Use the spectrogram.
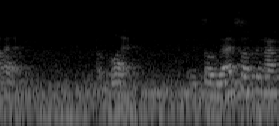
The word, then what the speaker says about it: BLK: Now, if I was to ask you guys to pronounce this as one word, how would you say it? Black. Exactly.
